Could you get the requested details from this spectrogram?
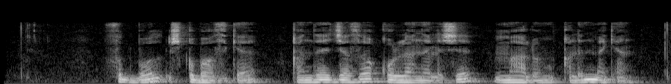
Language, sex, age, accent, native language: Uzbek, male, 19-29, Surxondaryo, Uzbek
